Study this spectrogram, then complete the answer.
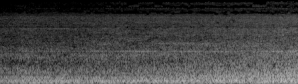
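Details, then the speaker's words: Flood-damaged S10 Blazer, running after its BCM was cleaned: smooth, steady petrol idle with an even hum, no ticks, stumbles or misfire. Small coolant leak at the thermostat housing. Normal idle. "Got a little coolant leak at the thermostat housing, but no misfire. Yeah, no, it's smooth as silk."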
